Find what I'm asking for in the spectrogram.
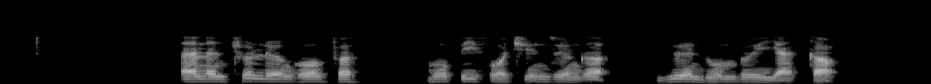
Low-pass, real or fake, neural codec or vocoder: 3.6 kHz; real; none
